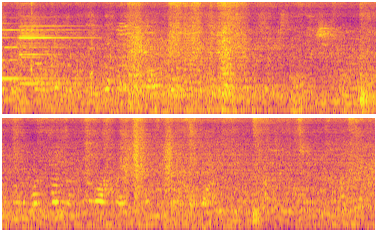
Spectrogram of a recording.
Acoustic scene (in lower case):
crowded indoor space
